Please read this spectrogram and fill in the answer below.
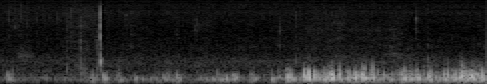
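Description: Two dogs, a big one and a small one, scuffling and grappling in play, with rough throaty dog noises that get louder from about a second and a half in. A brief sharp sound comes about half a second in.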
